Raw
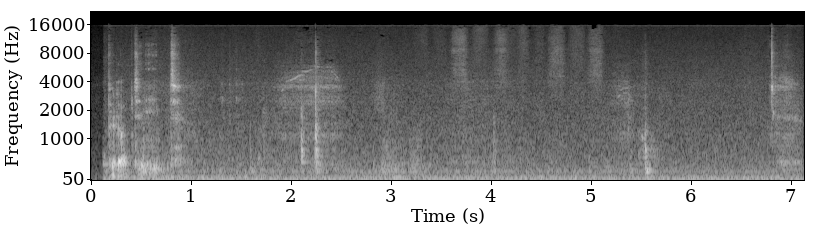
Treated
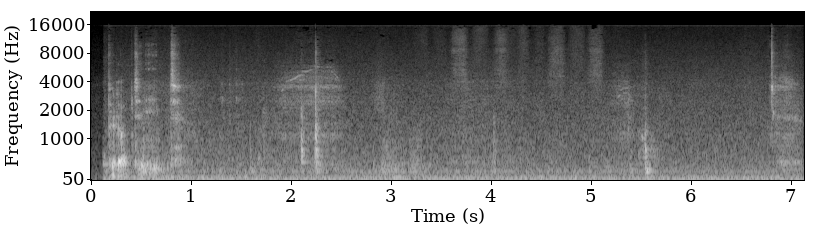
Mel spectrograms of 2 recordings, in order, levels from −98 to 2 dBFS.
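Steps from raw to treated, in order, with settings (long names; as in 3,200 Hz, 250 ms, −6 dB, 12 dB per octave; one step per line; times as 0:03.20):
high-shelf EQ 4,500 Hz −8 dB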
